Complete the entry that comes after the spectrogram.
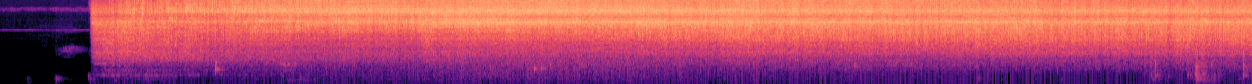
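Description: Guava purée dropped into hot ghee in a pan, sizzling suddenly about a second in and then frying with a steady hiss. Near the end a spatula stirs it with a few knocks.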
